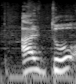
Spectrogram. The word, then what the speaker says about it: Aalto: Et oui, bonjour, c'est l'heure de l'histoire incroyable et direction ce matin l'université Aalto en Finlande, j'espère que je prononce bien.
